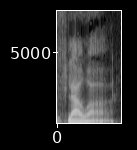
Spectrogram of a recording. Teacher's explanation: esse R não tá enrolado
